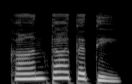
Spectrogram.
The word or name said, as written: ಕಾಂತಾತತಿ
